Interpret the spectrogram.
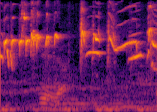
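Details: Greater green leafbird from Kalimantan, a small-bodied bird, singing energetically: clear whistled notes near one pitch, then a pause and rich warbled phrases with slurred rising notes; faint low hum in the background.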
